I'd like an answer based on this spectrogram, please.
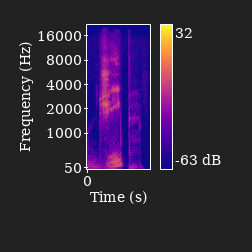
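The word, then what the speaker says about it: GEP: But also um especially in startup land, I operate with a principle I call Jeep, but it's spelled Ge.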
